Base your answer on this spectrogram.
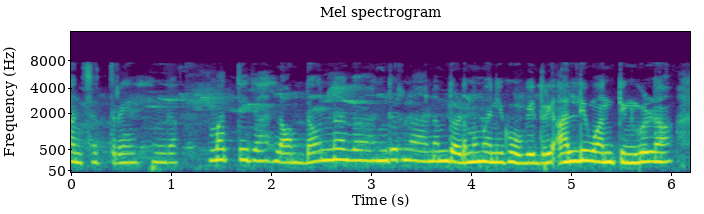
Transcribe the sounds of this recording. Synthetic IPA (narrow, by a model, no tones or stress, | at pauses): ɐnsɐt̪ɾehiŋɡɐmɐt̪ːiɡ̪ɐlaːk̚ɖɐwnːaːɡɐnd̪ɐɾunaːnɐmːɐd̪ɔɽɐmɐmɐneɡeɦo̞ːɡid̪ɾiʔɐlːiʋond̪t̪iŋɡuɭɐ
